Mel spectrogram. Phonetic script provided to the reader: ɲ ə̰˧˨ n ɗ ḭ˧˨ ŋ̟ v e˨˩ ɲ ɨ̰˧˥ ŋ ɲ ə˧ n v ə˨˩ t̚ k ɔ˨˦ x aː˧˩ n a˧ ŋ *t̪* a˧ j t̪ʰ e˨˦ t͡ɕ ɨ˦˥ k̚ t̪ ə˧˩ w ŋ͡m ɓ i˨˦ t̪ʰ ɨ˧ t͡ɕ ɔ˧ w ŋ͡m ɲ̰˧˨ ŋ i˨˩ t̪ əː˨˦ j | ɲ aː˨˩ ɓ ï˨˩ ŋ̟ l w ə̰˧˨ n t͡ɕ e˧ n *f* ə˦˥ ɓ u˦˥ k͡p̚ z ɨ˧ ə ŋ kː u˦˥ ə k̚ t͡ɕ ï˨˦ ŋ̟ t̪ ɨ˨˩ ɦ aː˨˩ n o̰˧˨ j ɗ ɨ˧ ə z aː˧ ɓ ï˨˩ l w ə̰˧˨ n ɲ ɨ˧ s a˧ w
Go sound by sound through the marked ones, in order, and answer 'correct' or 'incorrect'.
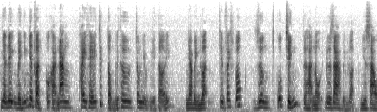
incorrect: t̪ʰ, correct

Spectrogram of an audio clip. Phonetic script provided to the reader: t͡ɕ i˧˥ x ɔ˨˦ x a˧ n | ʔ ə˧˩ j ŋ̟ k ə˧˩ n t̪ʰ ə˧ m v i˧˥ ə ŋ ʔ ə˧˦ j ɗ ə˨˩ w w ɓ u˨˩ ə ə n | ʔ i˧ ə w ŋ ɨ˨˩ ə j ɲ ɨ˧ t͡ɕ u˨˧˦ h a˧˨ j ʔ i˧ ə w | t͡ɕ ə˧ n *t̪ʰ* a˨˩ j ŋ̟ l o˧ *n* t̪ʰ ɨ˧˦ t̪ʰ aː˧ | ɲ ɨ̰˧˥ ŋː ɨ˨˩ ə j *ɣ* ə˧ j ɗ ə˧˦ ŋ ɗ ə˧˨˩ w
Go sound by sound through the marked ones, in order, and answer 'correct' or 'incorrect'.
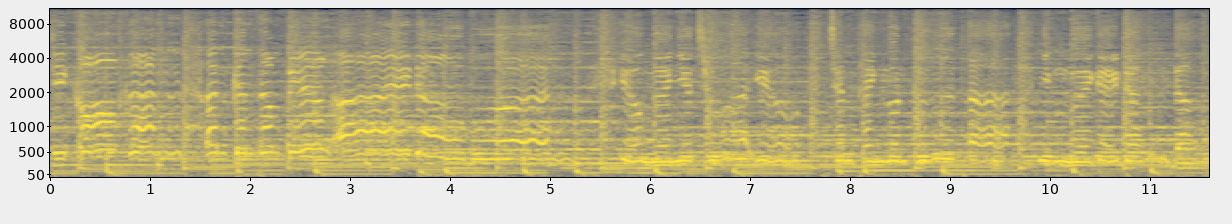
correct, correct, correct

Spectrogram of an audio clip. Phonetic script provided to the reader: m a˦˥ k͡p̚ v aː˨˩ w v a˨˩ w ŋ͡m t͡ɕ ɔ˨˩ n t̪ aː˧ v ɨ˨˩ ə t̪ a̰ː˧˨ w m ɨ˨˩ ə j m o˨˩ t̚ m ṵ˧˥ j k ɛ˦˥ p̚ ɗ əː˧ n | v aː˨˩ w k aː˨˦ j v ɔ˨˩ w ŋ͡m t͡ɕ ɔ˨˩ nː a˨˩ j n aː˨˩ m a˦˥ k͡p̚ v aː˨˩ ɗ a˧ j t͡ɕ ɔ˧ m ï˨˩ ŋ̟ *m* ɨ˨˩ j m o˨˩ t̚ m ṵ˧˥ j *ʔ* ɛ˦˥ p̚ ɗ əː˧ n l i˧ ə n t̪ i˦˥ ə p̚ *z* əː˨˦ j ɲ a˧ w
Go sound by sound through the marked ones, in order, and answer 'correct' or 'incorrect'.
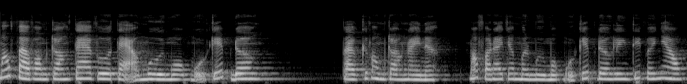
correct, incorrect: k, incorrect: v

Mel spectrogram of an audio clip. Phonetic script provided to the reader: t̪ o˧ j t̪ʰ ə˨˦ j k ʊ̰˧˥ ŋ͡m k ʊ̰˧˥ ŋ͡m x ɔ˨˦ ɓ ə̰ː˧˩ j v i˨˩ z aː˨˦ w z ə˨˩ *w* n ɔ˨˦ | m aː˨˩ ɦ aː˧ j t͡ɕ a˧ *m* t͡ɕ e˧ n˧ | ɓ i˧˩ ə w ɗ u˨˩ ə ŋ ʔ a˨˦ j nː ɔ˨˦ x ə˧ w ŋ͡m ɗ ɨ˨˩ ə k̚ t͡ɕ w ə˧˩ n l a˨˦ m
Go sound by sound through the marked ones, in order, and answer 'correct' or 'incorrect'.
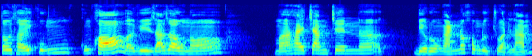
correct, correct

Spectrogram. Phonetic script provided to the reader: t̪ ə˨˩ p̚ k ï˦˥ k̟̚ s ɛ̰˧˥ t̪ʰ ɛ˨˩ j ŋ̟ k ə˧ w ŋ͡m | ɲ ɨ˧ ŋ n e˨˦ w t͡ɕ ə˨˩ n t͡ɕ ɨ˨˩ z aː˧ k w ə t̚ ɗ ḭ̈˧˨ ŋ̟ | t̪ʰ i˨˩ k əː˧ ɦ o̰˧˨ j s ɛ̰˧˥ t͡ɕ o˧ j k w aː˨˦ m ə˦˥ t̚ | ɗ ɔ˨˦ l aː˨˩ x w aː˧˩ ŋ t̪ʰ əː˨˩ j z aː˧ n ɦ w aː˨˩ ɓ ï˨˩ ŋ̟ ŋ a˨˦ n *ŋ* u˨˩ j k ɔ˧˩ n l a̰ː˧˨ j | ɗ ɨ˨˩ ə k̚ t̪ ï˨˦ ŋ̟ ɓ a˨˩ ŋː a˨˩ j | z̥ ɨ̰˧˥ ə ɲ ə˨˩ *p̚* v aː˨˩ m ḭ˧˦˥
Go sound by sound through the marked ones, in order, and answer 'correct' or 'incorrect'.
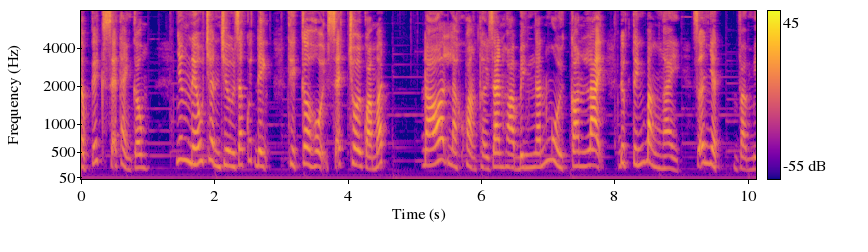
correct, incorrect: t̚

